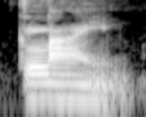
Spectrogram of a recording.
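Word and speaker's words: climb: পরিষ্কার করা clean clean ক্লাইম্ব আরোহণ করা মানে কোথাও ওঠা হতে পারে সেটা গাছ পাহাড় বা যেকোনো কিছু উপরের দিকে ওঠাকে আমরা ক্লাইম্ব বলি beta silent ক্লাইম্বড ক্লাইম্বড delay শব্দের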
